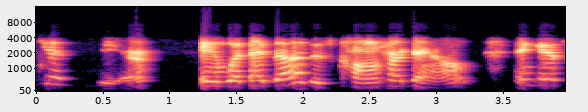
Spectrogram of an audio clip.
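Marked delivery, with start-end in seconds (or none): 0.0-0.9 higher, softer yes dear; imitating a placating dad; meek husband. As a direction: soothe an upset wife gently. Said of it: "my dad would be like".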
